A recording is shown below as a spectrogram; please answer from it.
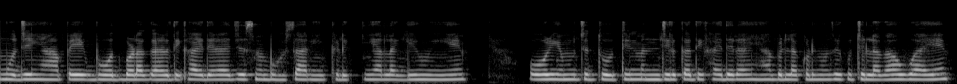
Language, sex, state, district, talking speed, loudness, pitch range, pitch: Hindi, female, Bihar, Lakhisarai, 225 wpm, -25 LUFS, 225-230 Hz, 225 Hz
